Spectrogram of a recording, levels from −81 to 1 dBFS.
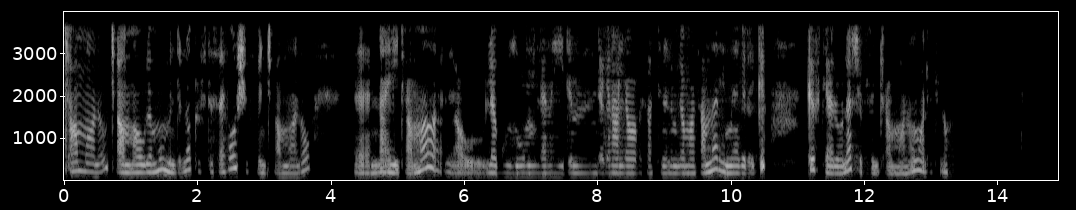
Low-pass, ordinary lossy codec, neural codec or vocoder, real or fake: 3.6 kHz; AAC, 24 kbps; none; real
